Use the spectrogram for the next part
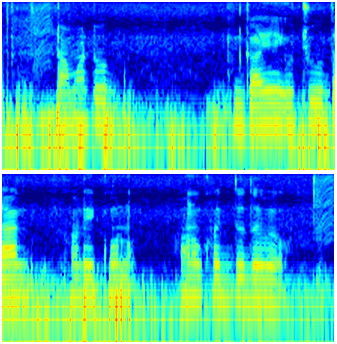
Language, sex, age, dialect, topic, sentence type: Bengali, male, 18-24, Western, agriculture, question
